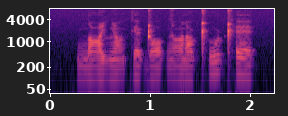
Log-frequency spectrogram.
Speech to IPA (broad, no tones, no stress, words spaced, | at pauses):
nɑʎɑ̃kɛ ɖɔɡɑ̃ɾɑ ʈʰuʈʰɛ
